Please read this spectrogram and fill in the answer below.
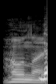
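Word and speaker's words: Hoenlein: We've got Malcolm Henlein. I don't know how to pronounce this fucking guy's name. – Honlein.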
